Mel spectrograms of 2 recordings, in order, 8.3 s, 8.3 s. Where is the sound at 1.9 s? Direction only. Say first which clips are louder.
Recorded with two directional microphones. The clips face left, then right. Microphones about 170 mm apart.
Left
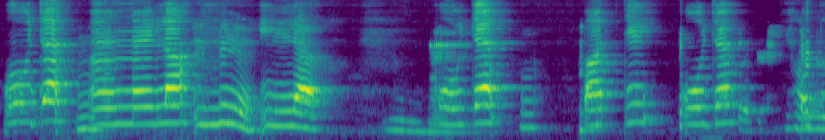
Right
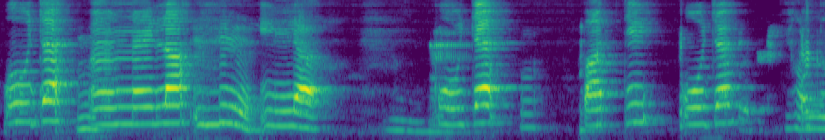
Left 1 dB; 10° left (ahead or behind).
